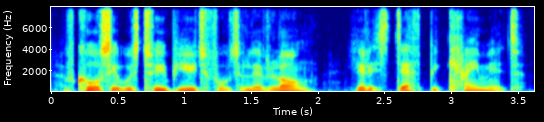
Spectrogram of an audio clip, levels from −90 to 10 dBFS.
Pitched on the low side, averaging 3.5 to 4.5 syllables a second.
No: low, 120 Hz; 5.9 syllables/s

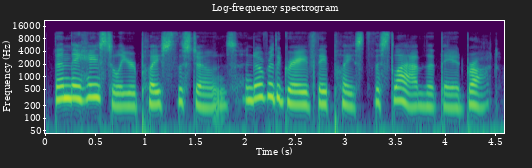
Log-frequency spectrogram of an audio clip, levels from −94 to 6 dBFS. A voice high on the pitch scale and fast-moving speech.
Yes: high, 230 Hz; fast, 235 wpm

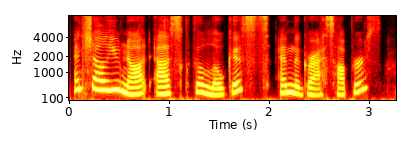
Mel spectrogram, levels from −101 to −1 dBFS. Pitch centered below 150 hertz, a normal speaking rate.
No: high, 240 Hz; average, 185 wpm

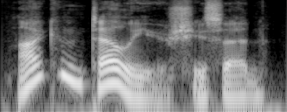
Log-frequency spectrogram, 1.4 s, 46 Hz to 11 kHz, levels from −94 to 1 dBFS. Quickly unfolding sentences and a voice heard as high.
No: fast, 250 wpm; medium, 140 Hz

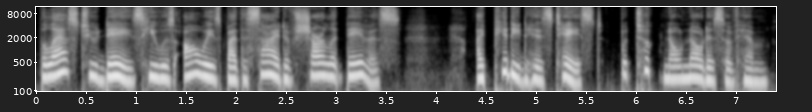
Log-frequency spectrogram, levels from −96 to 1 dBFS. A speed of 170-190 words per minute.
Yes: average, 185 wpm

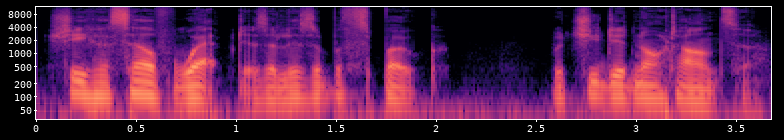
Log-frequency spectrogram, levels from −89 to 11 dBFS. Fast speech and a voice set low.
No: average, 180 wpm; very low, 95 Hz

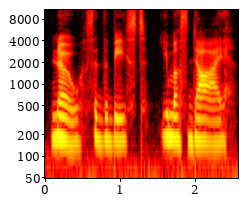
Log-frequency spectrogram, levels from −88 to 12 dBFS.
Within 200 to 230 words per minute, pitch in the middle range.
No: average, 160 wpm; medium, 170 Hz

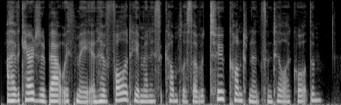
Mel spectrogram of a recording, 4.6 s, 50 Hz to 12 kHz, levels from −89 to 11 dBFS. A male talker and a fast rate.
No: female; fast, 275 wpm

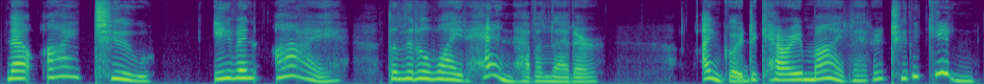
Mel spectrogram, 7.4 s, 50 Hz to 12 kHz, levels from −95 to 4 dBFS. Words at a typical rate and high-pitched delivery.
Yes: average, 180 wpm; very high, 255 Hz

